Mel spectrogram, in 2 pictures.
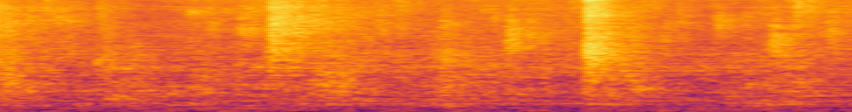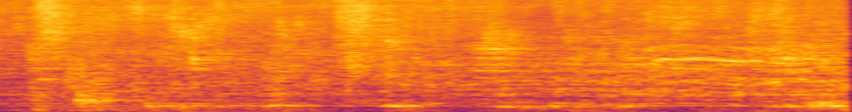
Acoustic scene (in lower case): restroom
